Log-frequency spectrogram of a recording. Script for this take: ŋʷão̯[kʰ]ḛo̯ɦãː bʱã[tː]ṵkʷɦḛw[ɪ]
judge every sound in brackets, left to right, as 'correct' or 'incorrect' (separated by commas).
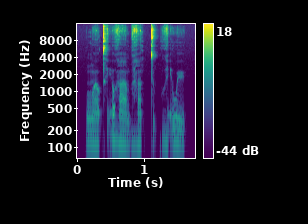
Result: correct, correct, incorrect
